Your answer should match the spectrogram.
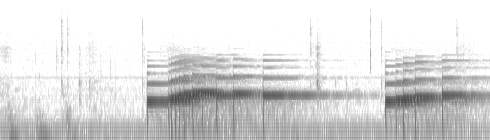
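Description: Sampled jazz guitar preset in Studio One's Presence instrument, auditioning notes as they are dragged in the piano roll. Twice, a note starts low and steps up in pitch to a held B that slowly dies away. Faint clicks fill the quiet first two seconds.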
